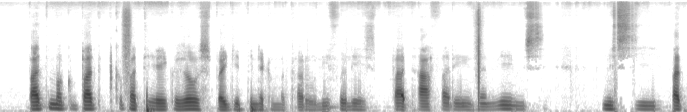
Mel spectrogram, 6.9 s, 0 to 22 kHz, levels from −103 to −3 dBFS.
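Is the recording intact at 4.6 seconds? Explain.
No. At 4.60 to 4.63 s there is a short concealed packet loss. About 20 ms of the speech stream never reached the decoder in time, so the receiver covered the gap by extending the preceding sound for roughly 10 ms and then blending back into the real signal. What results is a brief smear or wobble at 4.6 s, a small patch of sound that doesn't quite belong, rather than a clean break in the audio.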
